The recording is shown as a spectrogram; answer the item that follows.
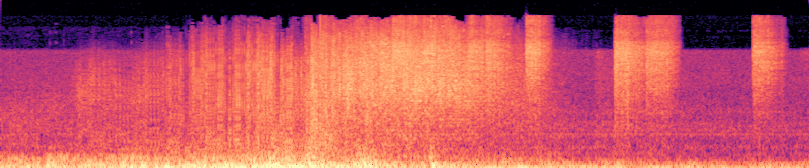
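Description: Added crash sound effect of a satellite slamming into the floor: a low rumble swells to a loud impact about two seconds in, then a roaring hiss dies away, broken by a few sharp crackles near the end.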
